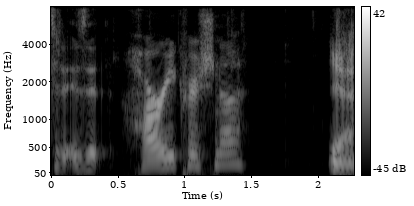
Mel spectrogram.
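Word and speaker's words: Hare Krishna: but the they found out how do I pronounce it is it Hari Krishna yeah Hari Krishna there was actually one dude that found a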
